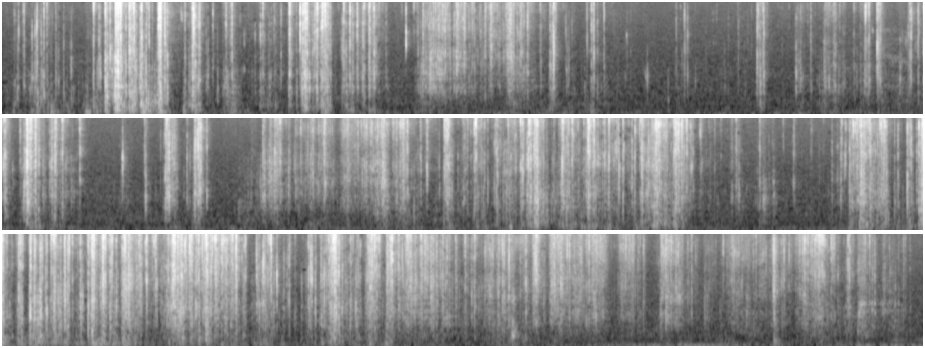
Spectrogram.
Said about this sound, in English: now I'm gonna see what noises the packet makes and see if it makes any good ASMR sounds.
